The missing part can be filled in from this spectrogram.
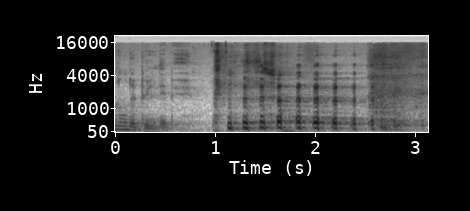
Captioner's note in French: rires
